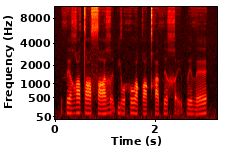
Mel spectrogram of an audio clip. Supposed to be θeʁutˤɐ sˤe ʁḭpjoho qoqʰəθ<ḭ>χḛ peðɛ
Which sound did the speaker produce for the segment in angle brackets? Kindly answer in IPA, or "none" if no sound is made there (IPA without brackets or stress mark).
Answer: i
